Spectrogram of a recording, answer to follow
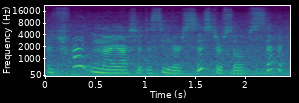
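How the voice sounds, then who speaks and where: A woman's voice: on the low side, wildly swooping pitch, fairly quick. A woman narrating a children's story from a book as a storyteller. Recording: clearly noisy background.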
